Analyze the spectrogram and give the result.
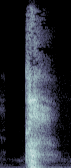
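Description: A single loud, sudden sneeze bursts out after a brief silence, its breathy spray trailing off over about half a second. No speech accompanies it.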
